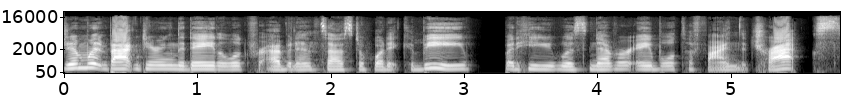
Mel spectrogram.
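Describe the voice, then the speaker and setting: A woman with a plain, everyday voice speaks at a moderate pace and medium pitch, the sound dry and close with no echo on a very clean recording with a silent background. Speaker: podcast host and tarot reader. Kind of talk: ghost story telling, hushed and suspenseful spooky narration. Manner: warm and conversational.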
